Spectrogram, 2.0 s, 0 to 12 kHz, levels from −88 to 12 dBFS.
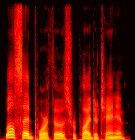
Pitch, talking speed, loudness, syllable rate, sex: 145 Hz, 145 wpm, -18 LUFS, 5.1 syllables/s, male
